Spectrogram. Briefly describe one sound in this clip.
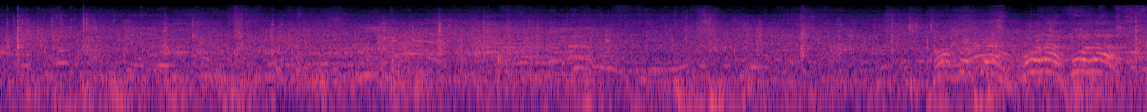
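Skates scrape across the ice in an echoing hall.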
